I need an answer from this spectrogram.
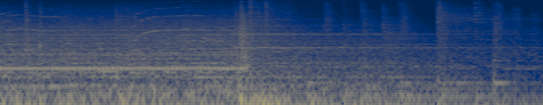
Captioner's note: door thuds; gentle intense music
